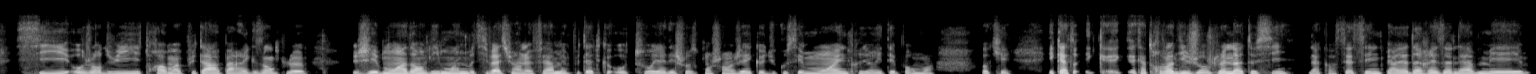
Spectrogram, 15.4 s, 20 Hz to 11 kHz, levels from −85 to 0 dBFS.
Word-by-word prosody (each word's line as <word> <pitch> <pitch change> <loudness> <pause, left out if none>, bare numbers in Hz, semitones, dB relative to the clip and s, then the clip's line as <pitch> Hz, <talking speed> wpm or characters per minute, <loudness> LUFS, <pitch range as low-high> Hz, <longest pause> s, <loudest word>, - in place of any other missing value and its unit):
Si, 195 -2 -3
aujourd'hui, 200 +2 -1
3 195 0 0
mois 190 -1 +1
plus 195 +2 -9
tard 200 -1 +4
par 185 0 0
exemple, 185 +1 -3
heu, 165 -1 +2 0.5
j'ai 180 +4 +1
moins 205 +2 +5
d'envie, 215 0 +3
moins 205 -1 +4
de 210 - +4
motivation 190 0 +1
à - - -1
le 180 -1 0
faire 225 +6 0
mais 215 -5 +2
peut-être 225 +5 -3
qu'autour 195 +6 -5
il - - +2
y - - +1
a - - 0
des 185 -1 -3
choses 215 +3 -6
qui 195 - -10
ont - - -3
changé 185 +4 -2
et 255 - 0
que 195 - -4
du 180 0 -12
coup 220 - -9
c'est 190 -2 -3
moins 190 +5 +1
une 205 -1 0
priorité 195 0 -4
pour 200 +1 -6
moi. 185 -2 -4 0.5
OK 235 -3 -4
et 190 +1 -8
quatre 210 -2 +5
et - - -12
q 165 - -7 0.2
quatre-vingt-dix 225 0 +3
jours 270 +6 0
je 235 -2 -6
le 215 - +6
note 240 +3 +5
aussi. 205 -3 -4 0.2
D'accord 195 -2 -7
ça 185 0 -2
c'est 200 +2 -4
une 195 -1 +1
période 205 +2 0
raisonnable 195 +3 +2
mais, 200 +2 +3
200 Hz, 225 wpm, -24 LUFS, 190-215 Hz, 0.5 s, le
